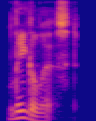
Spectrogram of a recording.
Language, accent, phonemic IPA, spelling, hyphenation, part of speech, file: English, US, /ˈli.ɡə.lɪst/, legalist, le‧ga‧list, adjective / noun, En-us-legalist.ogg
- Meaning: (adjective) Of or related to legalism, in its various senses; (noun) One who adheres to legalism, in its various senses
